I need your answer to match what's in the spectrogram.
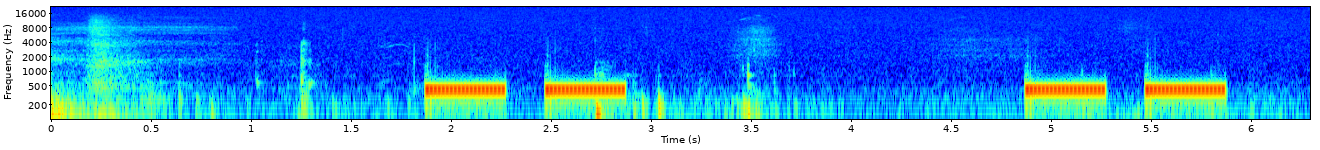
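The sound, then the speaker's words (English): A phone ringback tone purrs in steady paired bursts, two short rings, a pause, then two more, clear with no answer and faint background rustle between. “Should we call on Bianca's phone?”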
